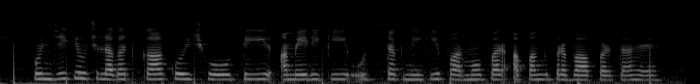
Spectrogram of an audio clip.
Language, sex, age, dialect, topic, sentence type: Hindi, female, 25-30, Hindustani Malvi Khadi Boli, banking, statement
